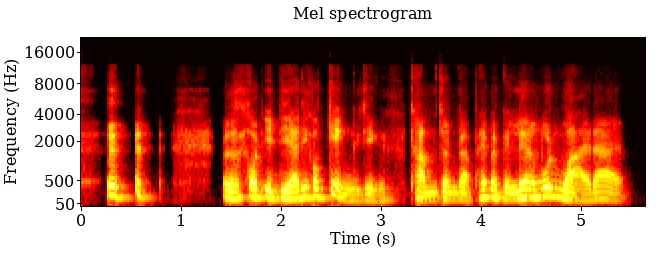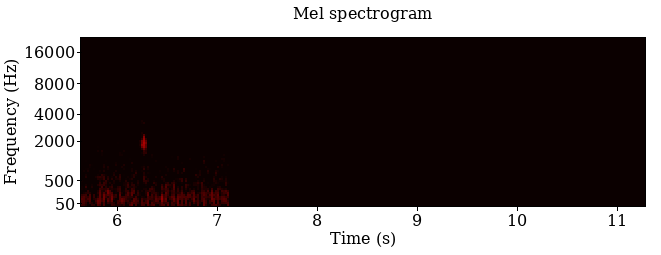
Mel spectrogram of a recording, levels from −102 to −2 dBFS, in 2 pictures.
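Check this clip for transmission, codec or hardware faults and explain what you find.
The speech has one fault running through the whole clip: Opus voice compression. The sound points to Opus at around 16 kbps in hybrid mode, with SILK coding the lower band and a CELT layer above 8 kHz, in 20 ms frames. The excitation is coded coarsely at that rate, so the voice comes out plainly hoarse and slightly robotic.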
